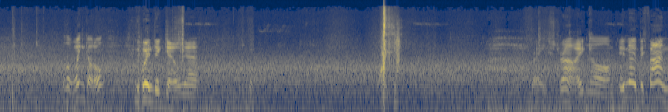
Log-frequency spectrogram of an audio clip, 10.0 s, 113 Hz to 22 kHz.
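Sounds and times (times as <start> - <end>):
golf club striking ball: 5.7 - 6.1.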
